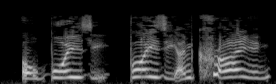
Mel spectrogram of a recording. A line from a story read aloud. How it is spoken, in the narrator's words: she wailed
